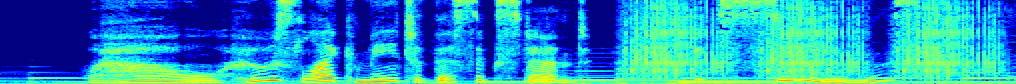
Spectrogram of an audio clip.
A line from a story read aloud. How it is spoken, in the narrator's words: whispered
